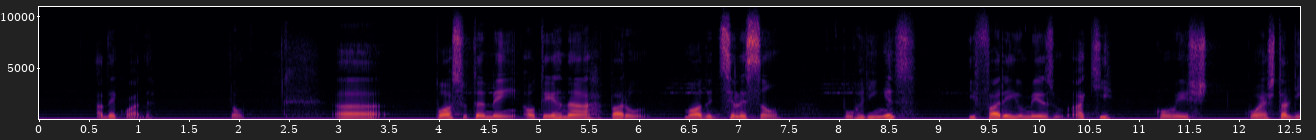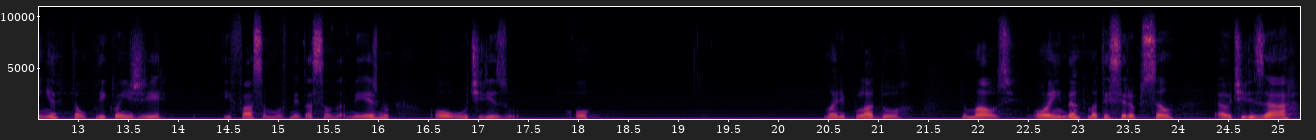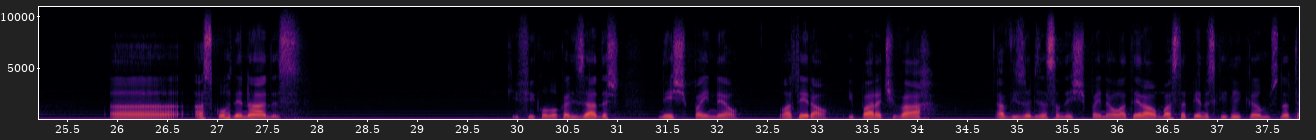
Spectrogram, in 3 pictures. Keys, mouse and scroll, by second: 8.1-9.9 drag, 10.1-11.9 drag, 13.6 g, 16.8-18.6 drag, 18.6 middle click, 19.3 click, 28.1-29.9 drag.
